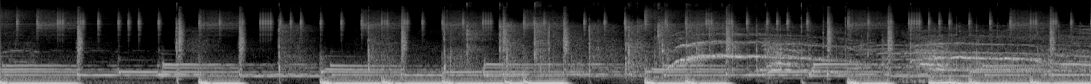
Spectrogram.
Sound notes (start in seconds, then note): 0.2 hip hop music; 1.9 all clapping; 6.4 all cheering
